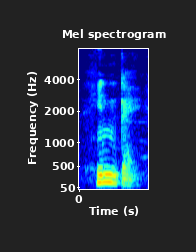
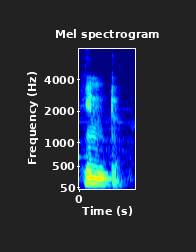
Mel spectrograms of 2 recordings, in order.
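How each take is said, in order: First: हिंट said with a short i as in "hint". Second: हिंट repeated softly with a short i; repeat hint. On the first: Teacher modelling the example word for the class, clearly. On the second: Teacher repeating the example word to the students, softly. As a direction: echo हिंट quietly, short i. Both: Shown as a demonstration. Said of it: "example के तौर पे देखो".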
